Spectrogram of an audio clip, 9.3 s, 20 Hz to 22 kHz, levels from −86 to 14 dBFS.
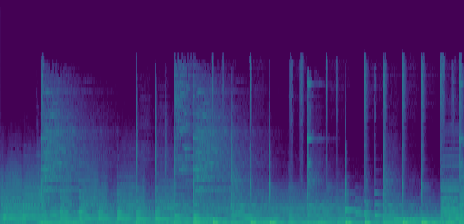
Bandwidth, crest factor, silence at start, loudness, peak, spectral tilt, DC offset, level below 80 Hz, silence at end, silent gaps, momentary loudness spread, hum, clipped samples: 17 kHz; 18 dB; 0 s; -29 LUFS; -10 dBFS; -5.5 dB/octave; under 0.1%; -38 dBFS; 0 s; none; 4 LU; none; under 0.1%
